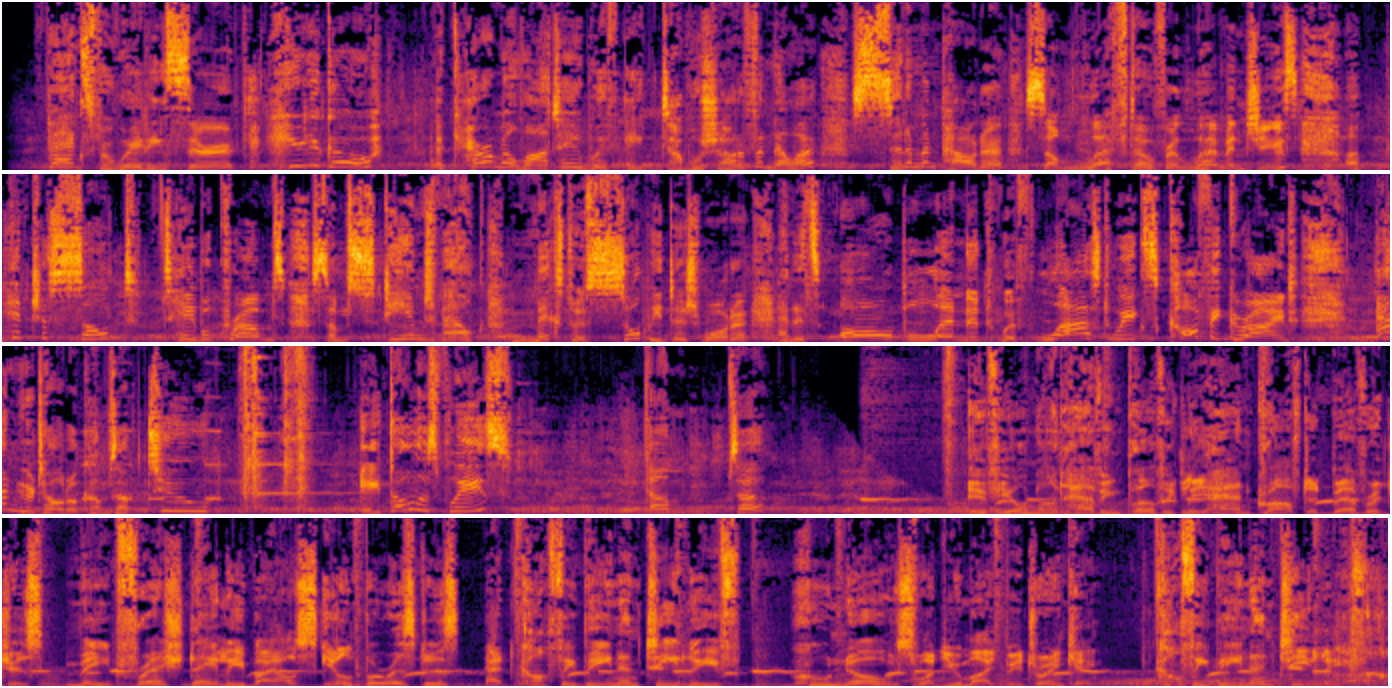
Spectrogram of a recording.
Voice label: Asian English F; CoffeeBean

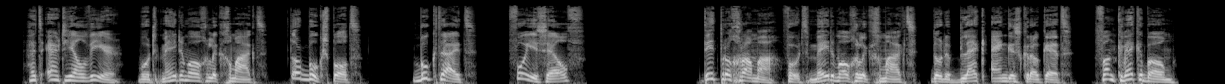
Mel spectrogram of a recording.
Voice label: Dutch Voice, Male

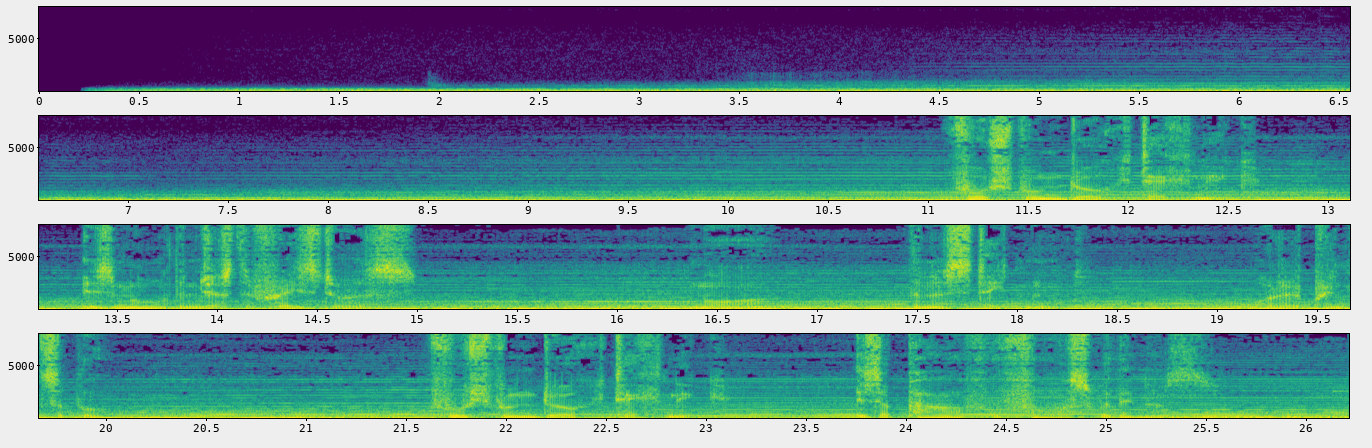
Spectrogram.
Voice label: UK English; Audi Video

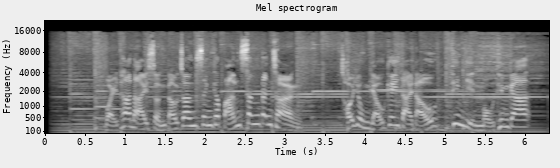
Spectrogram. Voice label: Cantonese; Vitasoy

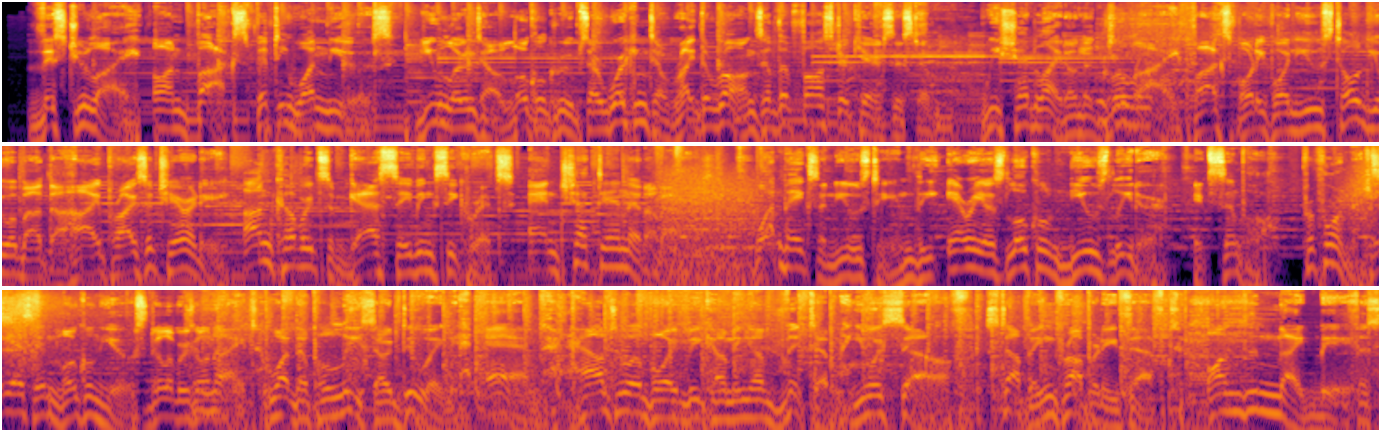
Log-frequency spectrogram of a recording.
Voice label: US English Male Station Imaging

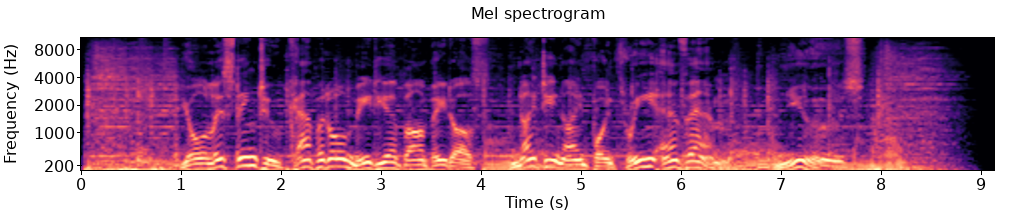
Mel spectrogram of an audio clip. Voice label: UK English Radio Idents; Male

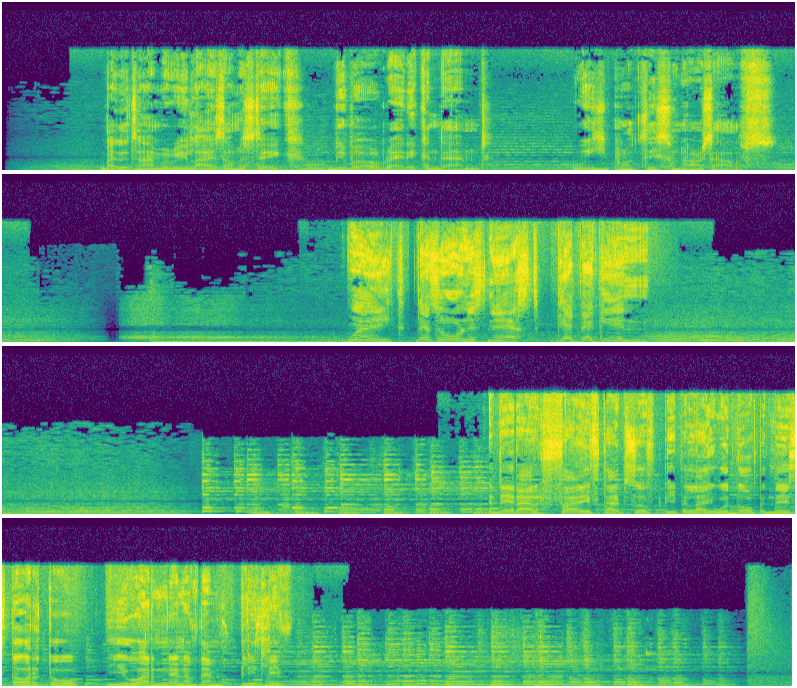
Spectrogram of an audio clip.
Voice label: Portuguese English Male Characters

